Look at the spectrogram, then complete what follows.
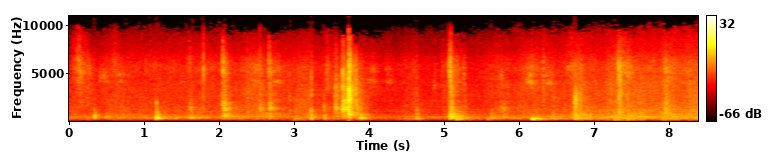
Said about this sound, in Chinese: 好，没有，我们弟兄姊妹就把这个前面椅子摆一摆，可以以此来讨论分享。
